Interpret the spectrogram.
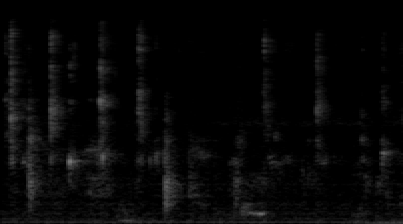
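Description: Wet chewing and lip smacks of a person eating braised pork back ribs with kimchi, a string of short irregular clicks and smacks.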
